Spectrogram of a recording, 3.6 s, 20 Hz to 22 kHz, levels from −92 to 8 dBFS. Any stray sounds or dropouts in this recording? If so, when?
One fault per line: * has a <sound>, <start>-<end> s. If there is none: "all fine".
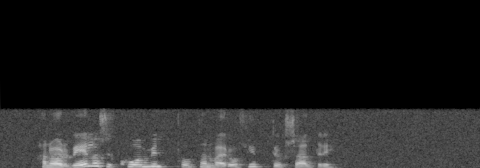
all fine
